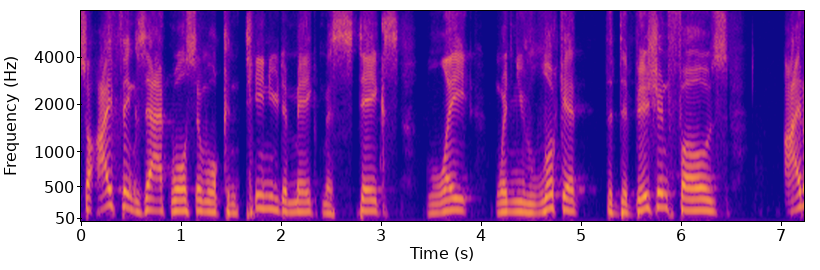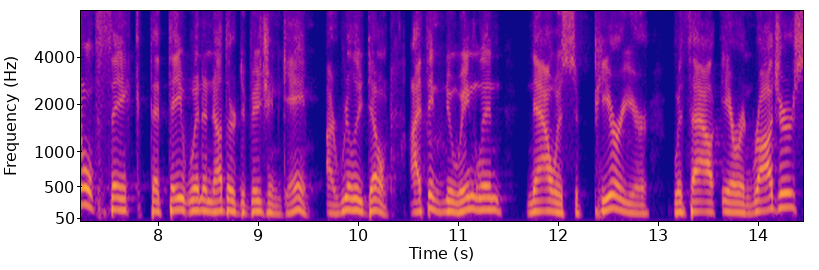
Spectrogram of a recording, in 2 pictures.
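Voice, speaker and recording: In a normal speaking voice with an American accent, a man talks at a moderate pace and fairly high pitch with ordinary pitch variation, on a very clean recording with a silent background and a dry, close sound with no echo. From Boston. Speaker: sports betting analyst. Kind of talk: casual chat.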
